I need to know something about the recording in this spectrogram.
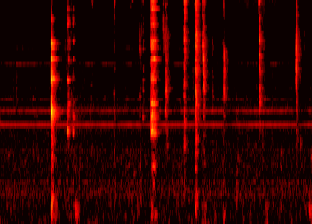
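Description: A spoon and fork clink against a plate.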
